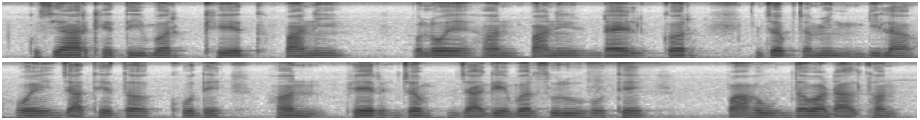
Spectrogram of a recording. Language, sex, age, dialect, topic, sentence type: Chhattisgarhi, male, 25-30, Northern/Bhandar, banking, statement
